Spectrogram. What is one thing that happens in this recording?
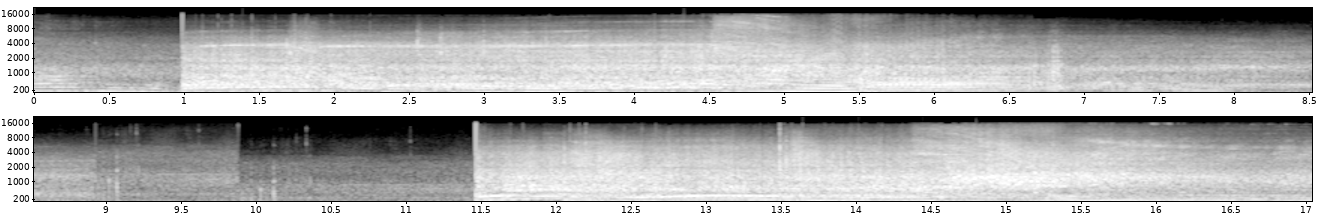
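A car engine revs loudly and rumbles past.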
